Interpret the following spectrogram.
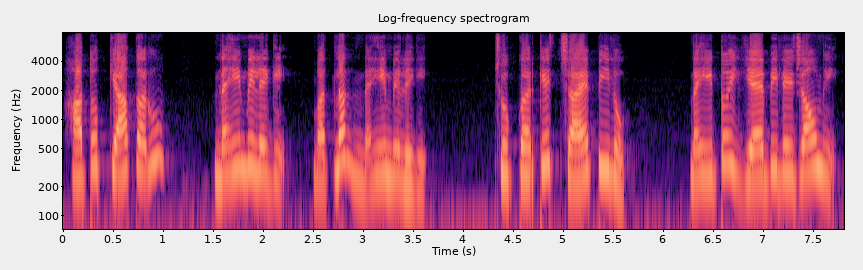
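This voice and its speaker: A woman voicing a sharp-tongued older wife who scolds her husband with a caring side, in a family story. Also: high-pitched, unhurried, dry recording, clean studio sound. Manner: scolding, tart.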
